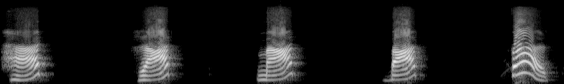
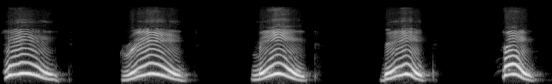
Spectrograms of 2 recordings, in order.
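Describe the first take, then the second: First: "हैट, रैट, मैट, बैट, फैट" with short open A, as in cat; short-vowel drill on "हैट, रैट, मैट, बैट, फैट", pausing after each; short A sounds. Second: "हेट, रेट, मेट, बेट, फेट" with a stretched ay, as in late; long-vowel drill on "हेट, रेट, मेट, बेट, फेट", each held long; long A sounds. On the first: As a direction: say "हैट, रैट, मैट, बैट, फैट" as hat, rat, mat, bat, fat. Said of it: "short sound". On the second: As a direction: say "हेट, रेट, मेट, बेट, फेट" as hate, rate, mate, bait, fate. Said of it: "long sound". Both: Shown as a demonstration.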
